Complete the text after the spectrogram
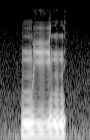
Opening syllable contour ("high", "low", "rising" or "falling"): low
